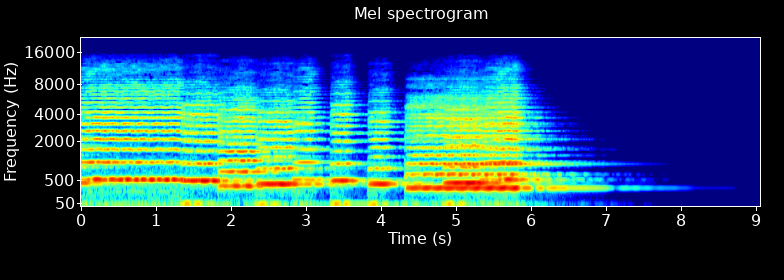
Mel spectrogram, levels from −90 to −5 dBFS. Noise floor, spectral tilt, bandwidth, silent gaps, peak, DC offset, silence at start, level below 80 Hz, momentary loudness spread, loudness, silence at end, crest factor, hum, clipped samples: -90 dBFS; -2 dB/octave; 14 kHz; none; -4 dBFS; under 0.1%; 0 s; -44 dBFS; 11 LU; -17 LUFS; 2.3 s; 16 dB; none; under 0.1%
